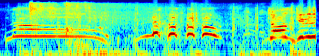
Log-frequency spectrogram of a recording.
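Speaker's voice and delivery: high, loud cry of no; panicked shout. Real, not acted. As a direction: yell it in horror.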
